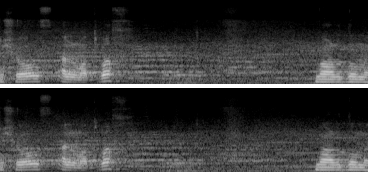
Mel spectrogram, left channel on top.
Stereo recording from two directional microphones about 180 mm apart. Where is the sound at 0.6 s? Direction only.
15° left (ahead or behind).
